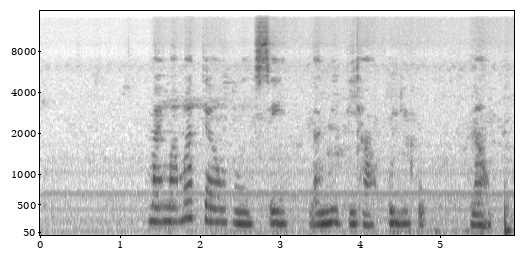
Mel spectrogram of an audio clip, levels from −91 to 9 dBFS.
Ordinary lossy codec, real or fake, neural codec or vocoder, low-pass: none; fake; vocoder, 48 kHz, 128 mel bands, Vocos; 14.4 kHz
